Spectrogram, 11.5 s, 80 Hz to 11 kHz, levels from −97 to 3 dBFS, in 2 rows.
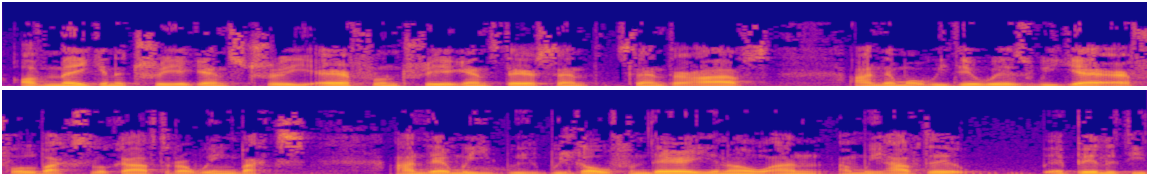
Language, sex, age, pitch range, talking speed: English, male, 30-49, 90-105 Hz, 225 wpm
